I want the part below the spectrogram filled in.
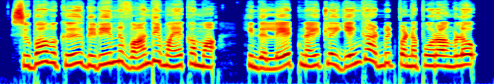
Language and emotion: Tamil, fearful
